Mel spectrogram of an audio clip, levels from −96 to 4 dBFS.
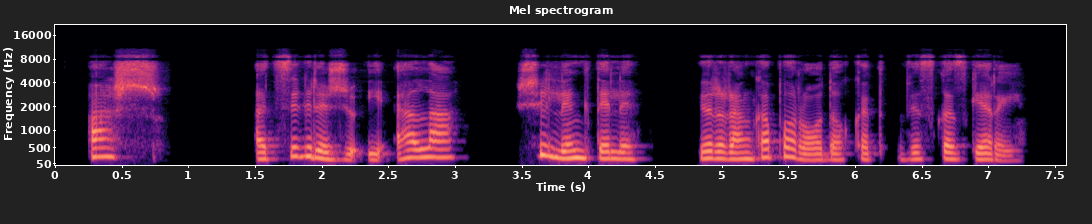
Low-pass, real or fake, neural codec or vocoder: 10.8 kHz; fake; vocoder, 44.1 kHz, 128 mel bands every 512 samples, BigVGAN v2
